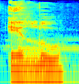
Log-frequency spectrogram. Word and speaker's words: Elu: Ou seja, menciona uma deusa sem nome, filha de Shapshu, e do céu e do abismo, apelando ao Deus Supremo El, pronunciado Elu em ugarítico, que reside na nascente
